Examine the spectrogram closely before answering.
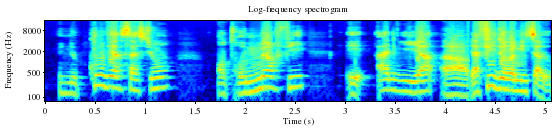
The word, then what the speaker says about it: Aliyah: conversation entre Murphy et Aliyah, la fille de Rey Mysterio, parce que j'ai du mal à prononcer son nom, je vais manger, c'est Aliyah. Ouais, voilà, à l'IA.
